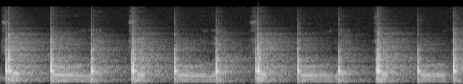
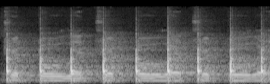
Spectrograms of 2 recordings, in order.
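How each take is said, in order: First: TRIPLET lower, in three spaced beats; rhythmic sounding-out. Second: TRIPLET in three even beats, "trip-po-let"; rhythmic sounding-out. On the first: Teacher voicing triplets with flams, "Triplet" lower and spaced out. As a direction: chant "Triplet" lower, each syllable on a stroke. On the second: Teacher sounding out bare triplets, "Triplet" rhythmic in three beats. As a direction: chant "Triplet" evenly, a stroke per syllable. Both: Shown as a demonstration.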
